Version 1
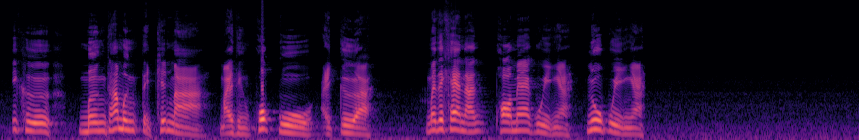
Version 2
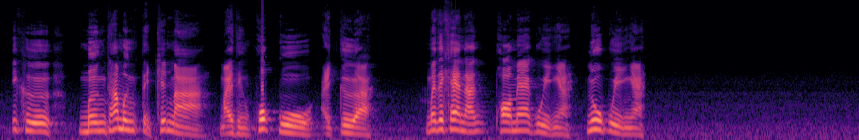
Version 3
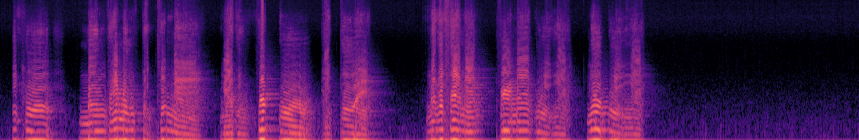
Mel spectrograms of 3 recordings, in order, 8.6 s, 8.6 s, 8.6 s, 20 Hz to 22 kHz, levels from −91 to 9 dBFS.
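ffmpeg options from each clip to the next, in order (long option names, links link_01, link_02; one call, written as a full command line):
ffmpeg -i in.wav -af "lowshelf=frequency=69:gain=-8.5,volume=6.5dB" out.wav
ffmpeg -i in.wav -af "bandreject=frequency=77.72:width_type=h:width=4,bandreject=frequency=155.44:width_type=h:width=4,bandreject=frequency=233.16:width_type=h:width=4,bandreject=frequency=310.88:width_type=h:width=4,bandreject=frequency=388.6:width_type=h:width=4,bandreject=frequency=466.32:width_type=h:width=4,bandreject=frequency=544.04:width_type=h:width=4,bandreject=frequency=621.76:width_type=h:width=4,bandreject=frequency=699.48:width_type=h:width=4,bandreject=frequency=777.2:width_type=h:width=4,bandreject=frequency=854.92:width_type=h:width=4,bandreject=frequency=932.64:width_type=h:width=4,bandreject=frequency=1010.36:width_type=h:width=4,bandreject=frequency=1088.08:width_type=h:width=4,bandreject=frequency=1165.8:width_type=h:width=4,bandreject=frequency=1243.52:width_type=h:width=4,bandreject=frequency=1321.24:width_type=h:width=4,bandreject=frequency=1398.96:width_type=h:width=4,bandreject=frequency=1476.68:width_type=h:width=4,bandreject=frequency=1554.4:width_type=h:width=4,bandreject=frequency=1632.12:width_type=h:width=4,bandreject=frequency=1709.84:width_type=h:width=4,bandreject=frequency=1787.56:width_type=h:width=4,bandreject=frequency=1865.28:width_type=h:width=4,bandreject=frequency=1943:width_type=h:width=4,aexciter=amount=6.2:drive=8.7:freq=8600,aeval=exprs='abs(val(0))':channel_layout=same" out.wav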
